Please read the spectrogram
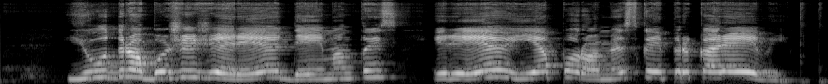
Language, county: Lithuanian, Klaipėda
